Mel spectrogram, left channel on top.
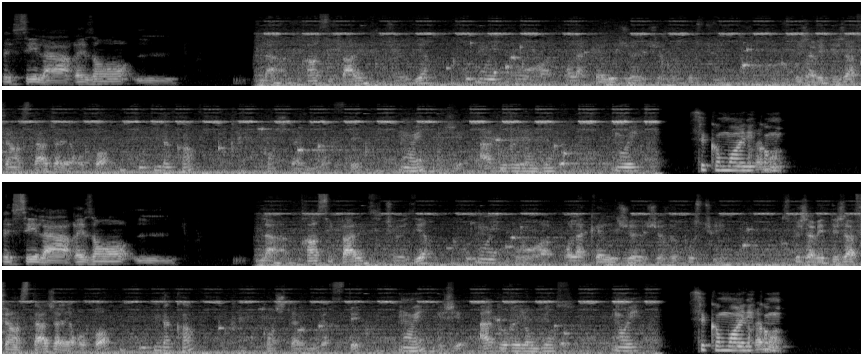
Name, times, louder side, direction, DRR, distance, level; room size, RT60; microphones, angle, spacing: voice 1, 0.0-1.7 2.5-4.3 5.1-7.3 7.8-9.7 11.2-12.2 12.9-14.3 15.9-16.4, right 4 dB, 60° right, 0.6 m, -26 dB
sound 1, 2.5-15.2, left 3 dB, 35° left, 0.6 m, -26 dB
sound 2, 2.6-14.7, left 2 dB, 80° left, 0.6 m, -33 dB
voice 2, 4.7-5.0 10.1-10.5 12.6-12.9 14.7-15.0 15.5-16.4, right 1 dB, 15° right, 0.4 m, -23 dB
2.5 x 2.2 x 2.3 m
head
